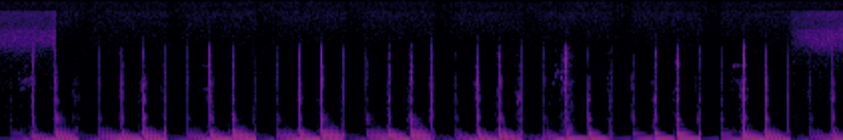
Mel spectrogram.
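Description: Faint synthesizer background music: a soft, even pulse of sustained keyboard notes repeating roughly every two-thirds of a second.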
